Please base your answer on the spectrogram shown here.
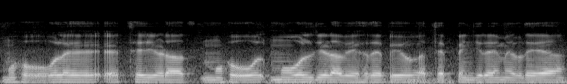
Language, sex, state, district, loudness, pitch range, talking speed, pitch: Punjabi, male, Punjab, Kapurthala, -16 LUFS, 105-110 Hz, 150 wpm, 105 Hz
